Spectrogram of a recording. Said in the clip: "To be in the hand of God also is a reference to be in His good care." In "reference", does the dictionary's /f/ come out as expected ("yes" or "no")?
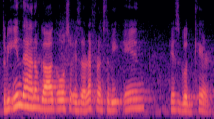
yes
